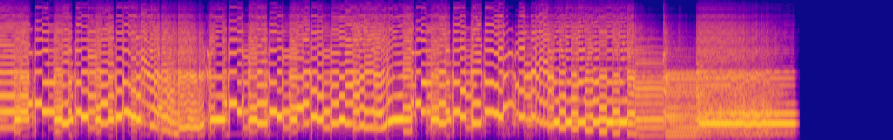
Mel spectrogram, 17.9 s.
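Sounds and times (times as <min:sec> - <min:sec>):
open E string with mid distortion: 0:00.1 - 0:16.0.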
